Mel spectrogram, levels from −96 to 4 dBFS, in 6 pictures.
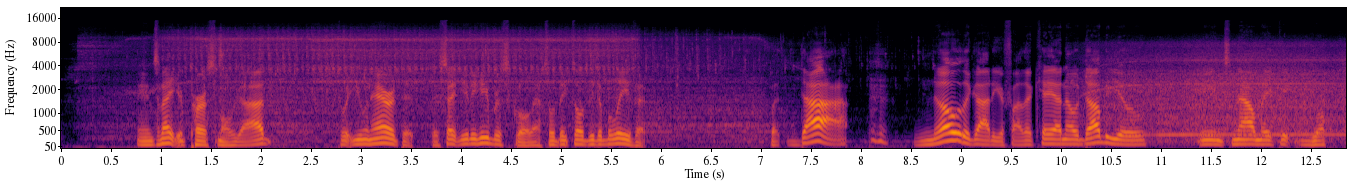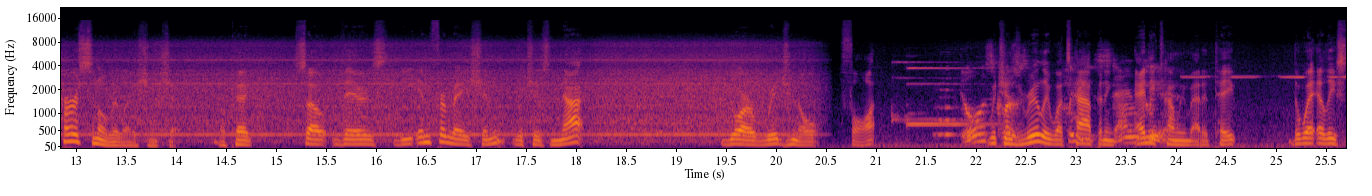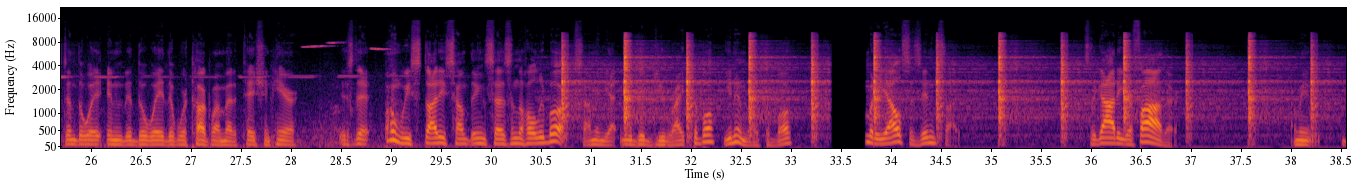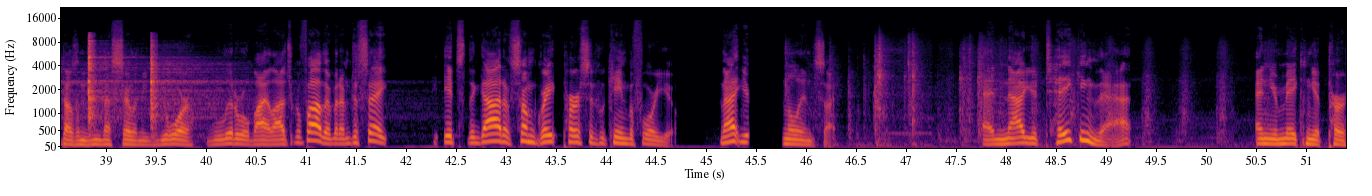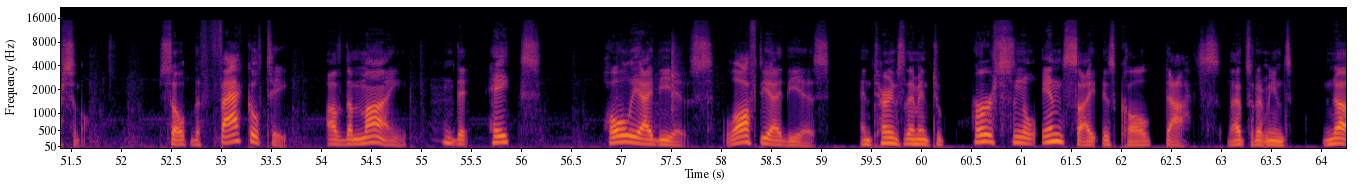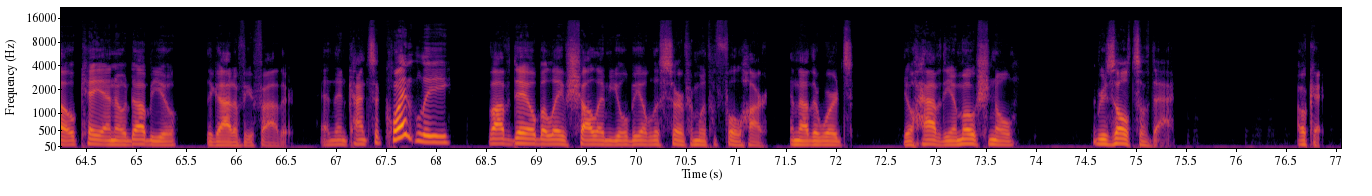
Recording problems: household noises; loud; throughout; 3 dB below the speech
audio cutting out; at 33 s and at 45 s

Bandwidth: 15 kHz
